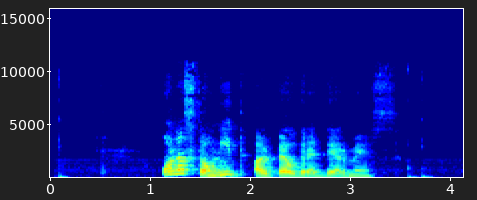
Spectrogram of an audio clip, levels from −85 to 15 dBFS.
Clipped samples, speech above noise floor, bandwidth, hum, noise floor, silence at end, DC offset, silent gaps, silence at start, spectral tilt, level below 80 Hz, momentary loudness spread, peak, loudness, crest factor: under 0.1%; 45 dB; 11 kHz; none; -68 dBFS; 0.95 s; under 0.1%; none; 1.1 s; -5.5 dB/octave; -62 dBFS; 15 LU; -4 dBFS; -23 LUFS; 20 dB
